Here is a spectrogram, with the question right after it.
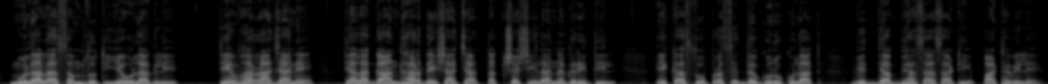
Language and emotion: Marathi, neutral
